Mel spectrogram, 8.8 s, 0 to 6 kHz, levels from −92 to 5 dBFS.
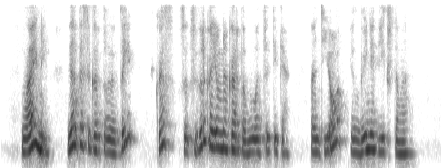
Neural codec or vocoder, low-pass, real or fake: codec, 24 kHz, 1 kbps, SNAC; 5.4 kHz; fake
